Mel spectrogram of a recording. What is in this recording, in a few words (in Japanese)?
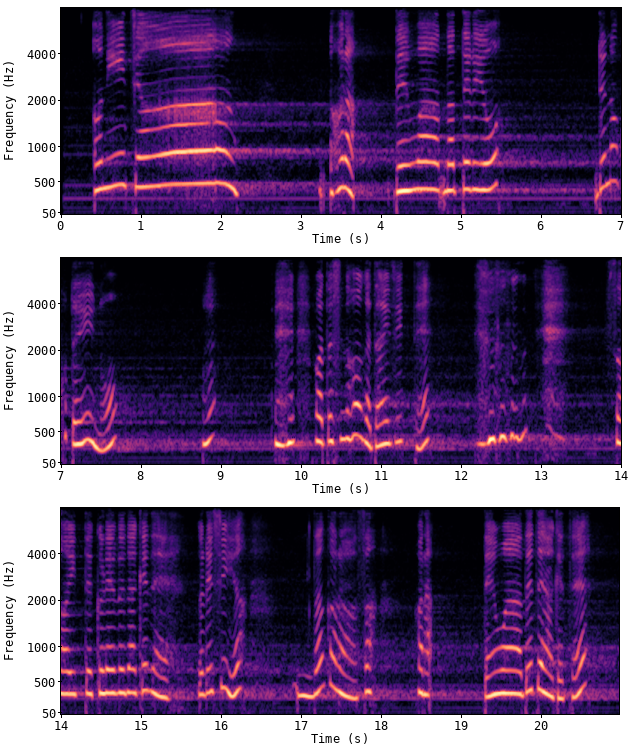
imouto call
